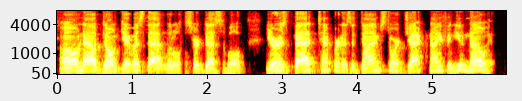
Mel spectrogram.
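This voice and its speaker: A man's voice: on the high side, normal speed, close to an everyday voice. A man playing a wry, pompous family doctor in old-time radio comedy, wordy and drily sarcastic. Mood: scornful.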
